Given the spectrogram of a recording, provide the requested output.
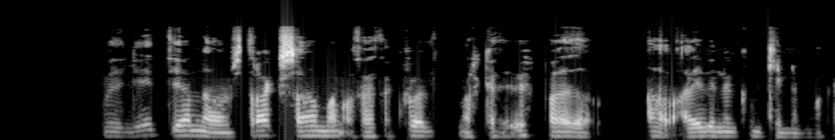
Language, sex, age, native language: Icelandic, male, 30-39, Icelandic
